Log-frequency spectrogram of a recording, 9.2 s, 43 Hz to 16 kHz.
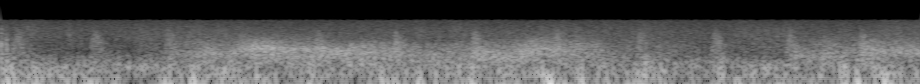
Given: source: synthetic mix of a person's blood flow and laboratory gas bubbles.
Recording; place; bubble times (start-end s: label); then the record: Doppler ultrasound of blood flow; subclavian vein
0.00-0.17 s: bubbles
From the record:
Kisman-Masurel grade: 113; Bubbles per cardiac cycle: 1 to 2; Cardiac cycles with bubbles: 1 to 10%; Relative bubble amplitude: loud (0.450 to 0.775); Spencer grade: 1 (occasional bubble signal discernible with the cardiac motion signal, with majority of cardiac periods free of bubbles); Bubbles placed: anywhere in the cardiac cycle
